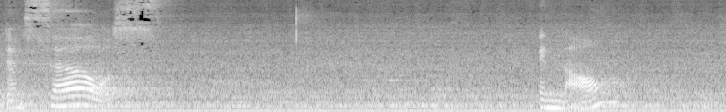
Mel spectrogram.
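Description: A woman speaks close by in short, expressive bursts.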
